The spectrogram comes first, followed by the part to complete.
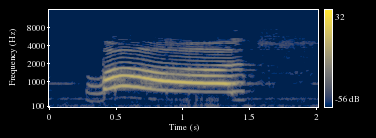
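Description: A single high-pitched, drawn-out vocal call about a second long, rising briefly and then sliding down in pitch.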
